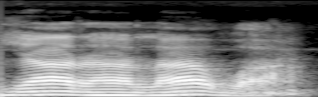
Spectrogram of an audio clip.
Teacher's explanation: इनका उच्चारण जीभ तालू दांत और ओठों के परस्पर सटा से होता है किंतु कहीं भी पूर्ण स्पर्श नहीं होता है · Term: अंतस्थ व्यंजन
